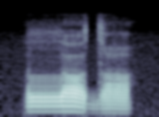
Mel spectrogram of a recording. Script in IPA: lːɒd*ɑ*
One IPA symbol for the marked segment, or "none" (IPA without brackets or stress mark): ɑ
